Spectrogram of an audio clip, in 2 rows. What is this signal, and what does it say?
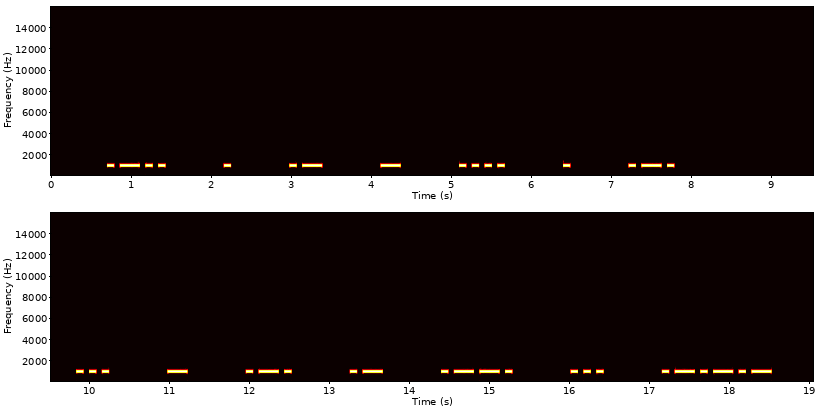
Morse code, heard as a keyed tone, about 15 wpm, spaced as for 8 wpm, 1000 Hz. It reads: LEATHER STRAPS.
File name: qotdfiles / 8wpm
